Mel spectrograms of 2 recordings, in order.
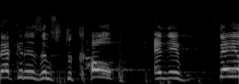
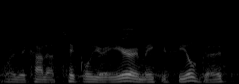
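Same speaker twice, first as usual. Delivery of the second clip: low, soft grumbling visitor; mock first-time guest; 12 dB quieter, faster than usual. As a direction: complain like a bored newcomer. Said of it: "First time guests are like".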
